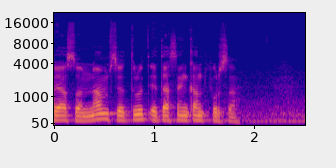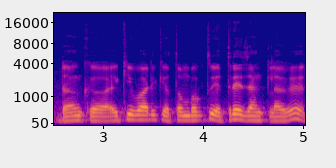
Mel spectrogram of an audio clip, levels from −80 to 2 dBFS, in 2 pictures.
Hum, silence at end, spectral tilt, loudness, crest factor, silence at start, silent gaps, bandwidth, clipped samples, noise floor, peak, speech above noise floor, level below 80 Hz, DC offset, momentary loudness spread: none; 0 s; -7 dB/octave; -27 LUFS; 16 dB; 0 s; none; 17 kHz; under 0.1%; -46 dBFS; -10 dBFS; 20 dB; -66 dBFS; under 0.1%; 12 LU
